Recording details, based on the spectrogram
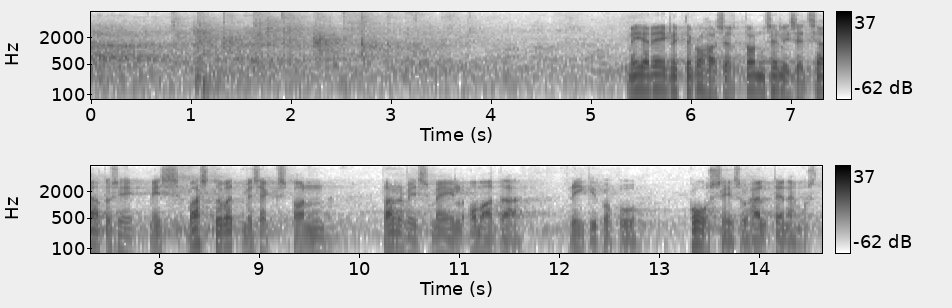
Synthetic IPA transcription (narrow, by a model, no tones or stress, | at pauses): me̞je̞ɾe̞ːɡ̥lit̪ːe̞ko̞ɦɑse̞lt̪ːˑo̞nse̞lʲːise̞jd̪̥se̞ɑd̪̥usimisvɑst̪uvɤt̪ːˑmise̞kso̞n | t̪ɑrvisme̞jlo̞̰mɑd̪̥ɑ | riːɡ̥iko̞ɡ̥u | ko̞ːsːe̞jsuɦæːlt̪ːˑene̞must̪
